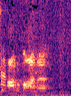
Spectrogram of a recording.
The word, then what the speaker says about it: Automata: Anyways, so apparently there's only like one line of dialogue where they do say automata or automata, and how they pronounce it is automata.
